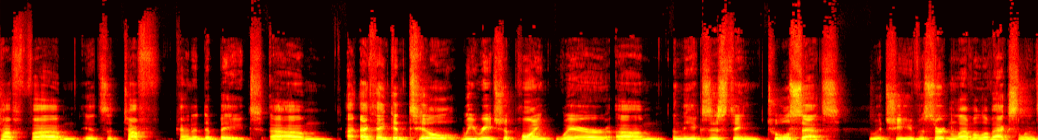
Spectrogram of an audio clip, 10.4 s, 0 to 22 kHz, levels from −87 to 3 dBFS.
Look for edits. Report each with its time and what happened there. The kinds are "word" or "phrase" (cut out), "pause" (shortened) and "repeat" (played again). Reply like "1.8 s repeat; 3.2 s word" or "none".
3.4 s pause; 6.7 s word; 8.7 s phrase

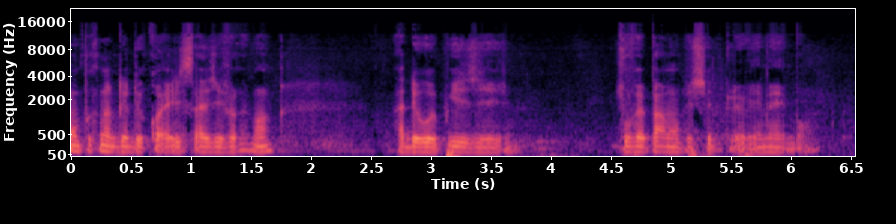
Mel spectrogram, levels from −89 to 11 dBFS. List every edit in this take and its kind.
4.6 s word

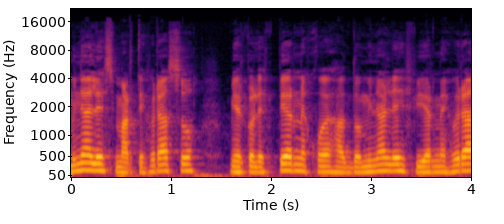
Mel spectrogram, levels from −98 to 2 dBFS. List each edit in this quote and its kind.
none

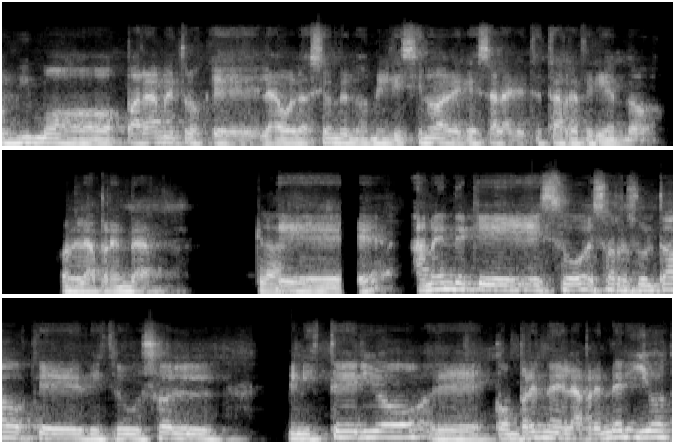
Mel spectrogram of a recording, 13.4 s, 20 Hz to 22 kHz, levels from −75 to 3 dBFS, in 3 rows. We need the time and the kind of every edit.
none

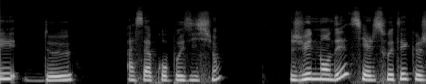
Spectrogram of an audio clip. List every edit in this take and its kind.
1.2 s word

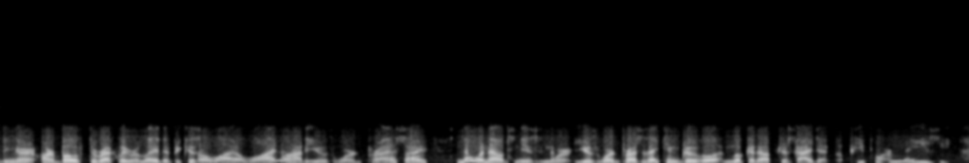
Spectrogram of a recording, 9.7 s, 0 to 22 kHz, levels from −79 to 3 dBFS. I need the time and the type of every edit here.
2.0 s phrase; 5.5 s phrase; 7.9 s word

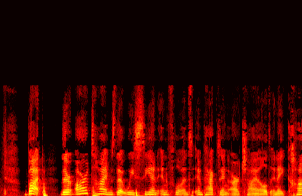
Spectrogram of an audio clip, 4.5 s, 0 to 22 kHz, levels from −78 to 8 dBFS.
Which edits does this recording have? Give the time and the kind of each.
none

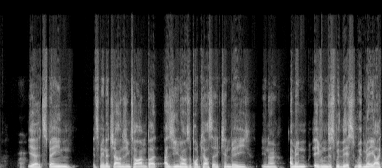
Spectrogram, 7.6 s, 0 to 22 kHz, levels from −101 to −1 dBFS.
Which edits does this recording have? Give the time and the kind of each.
none

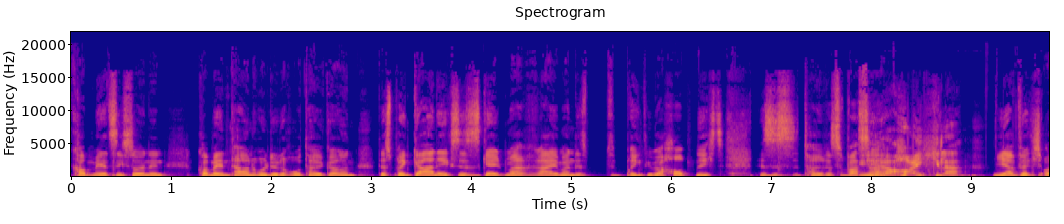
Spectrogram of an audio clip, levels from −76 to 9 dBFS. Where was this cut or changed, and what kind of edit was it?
none

